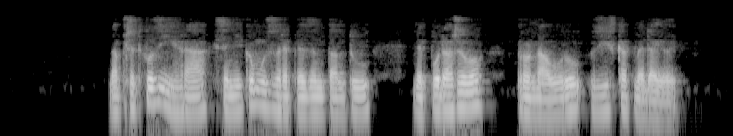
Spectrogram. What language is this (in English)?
Czech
